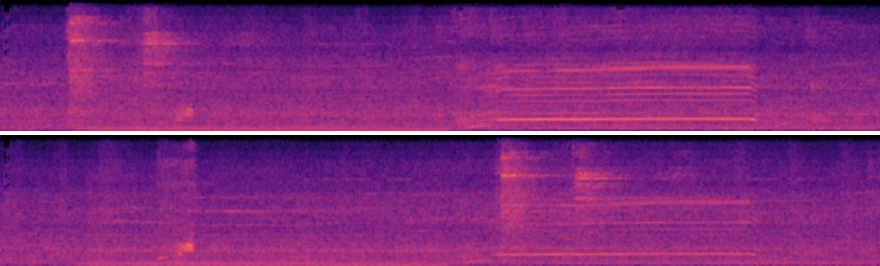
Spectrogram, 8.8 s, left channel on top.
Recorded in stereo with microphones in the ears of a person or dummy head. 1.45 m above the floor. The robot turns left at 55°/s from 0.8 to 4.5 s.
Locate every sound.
1.6 s a shout: 85° right; by 2.0 s 70° right (ahead or behind)
4.5 s a blender: 25° left (ahead or behind)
